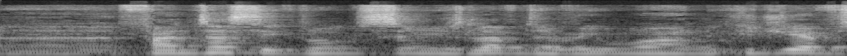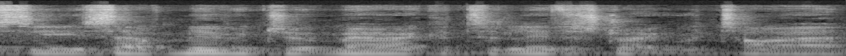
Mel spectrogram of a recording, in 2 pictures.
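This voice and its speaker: Somewhat breathy, a man at a medium pitch talks with fairly even intonation. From South London, England. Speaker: vlogger. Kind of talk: Q&A answering viewer questions. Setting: solo at home with a mug of tea. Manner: hesitant, many fillers and repeats.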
